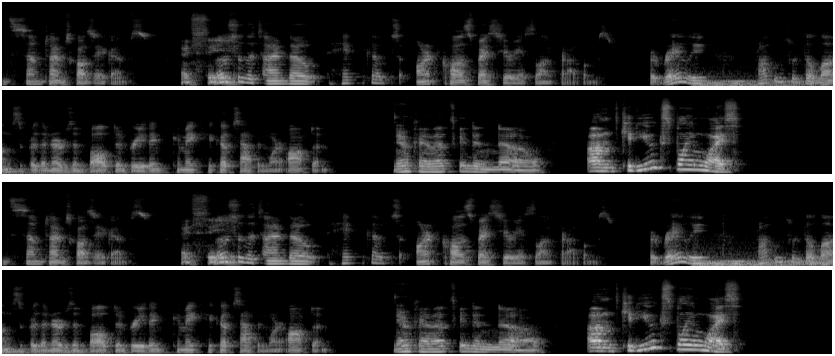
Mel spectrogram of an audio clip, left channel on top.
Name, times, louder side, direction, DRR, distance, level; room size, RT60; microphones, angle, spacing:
voice 1, 0.1-1.5 2.1-6.1 6.5-7.0 7.5-11.6, equal, ahead, 0.5 m, -32 dB
voice 2, 1.8-2.3 12.2-13.7 14.2-15.7, right 1 dB, 20° left, 1.3 m, -25 dB
sound 1, 6.9-9.8 10.1-10.2, right 4 dB, 80° right, 0.4 m, -37 dB
4.7 x 2.5 x 4.1 m
head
